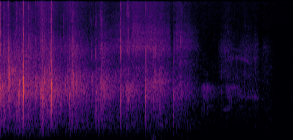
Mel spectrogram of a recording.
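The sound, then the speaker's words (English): A crowd applauds with dense, overlapping claps, a few sharp ones standing out early, then the clapping thins and fades to quiet after about three seconds. “Now we can clap and say amen.”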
